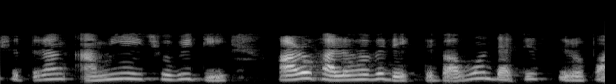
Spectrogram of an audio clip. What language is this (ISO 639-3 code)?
ben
